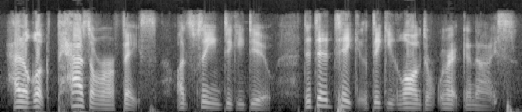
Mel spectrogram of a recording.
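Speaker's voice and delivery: ordinary delivery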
